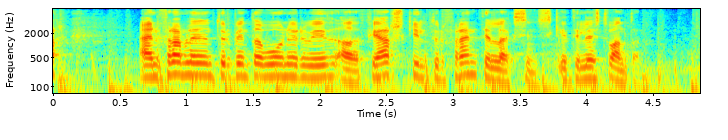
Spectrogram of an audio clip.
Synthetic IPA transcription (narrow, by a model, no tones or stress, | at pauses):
ɾ̥ | ɛnfɾamlejðɪnt̪ʏɾpɪnt̪avɔːnɪɾvɪðaðfjar̥scɪlt̪ʏɾ̥fɾɛnt̪ɪlaksɪnscɛːt̪ɪlejst̪vant̪an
